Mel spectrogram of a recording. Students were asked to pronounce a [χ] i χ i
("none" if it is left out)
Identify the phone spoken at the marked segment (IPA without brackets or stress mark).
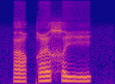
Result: q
